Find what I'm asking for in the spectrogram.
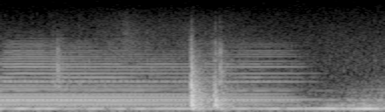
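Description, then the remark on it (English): A bedroom door connected to a study shuts with a quick pair of solid thuds near the middle, set against a steady, sustained low droning tone that continues throughout. “He shuts the bedroom door.”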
